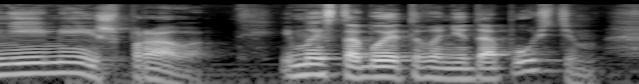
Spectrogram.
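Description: A man speaks in a plain, everyday voice at a fairly quick pace. His pitch is fairly high. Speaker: physics teacher. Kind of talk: lecture. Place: classroom. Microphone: lapel.

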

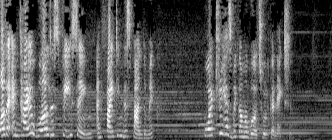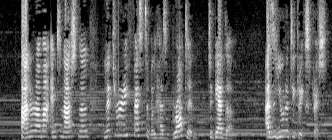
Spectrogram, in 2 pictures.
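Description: A woman with a high pitch uses a raised, projected voice and very wide pitch swings at a fairly quick pace, leaving long, frequent pauses. Clear music plays in the background. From India, West Bengal. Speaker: writer, poet and narrator. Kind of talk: festival introduction to camera. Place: home room. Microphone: phone near.

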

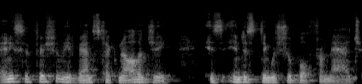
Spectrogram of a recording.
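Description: A man talks at a very fast pace, his fairly low voice somewhat breathy. The background is quiet. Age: 70s. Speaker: energy healing teacher. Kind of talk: interview. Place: home room. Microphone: webcam.

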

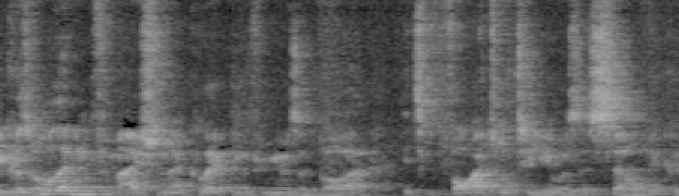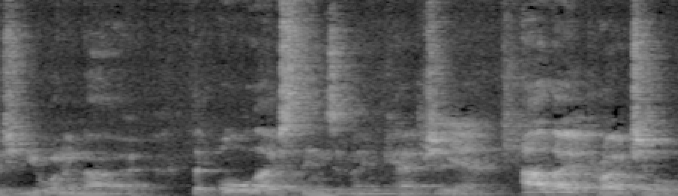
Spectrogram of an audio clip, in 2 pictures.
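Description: With an Australian accent and lively intonation, the speaker moves at a fairly quick pace amid light background noise and audible room echo. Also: man. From Tasmania, Australia. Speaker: real estate agent. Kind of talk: interview. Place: office.

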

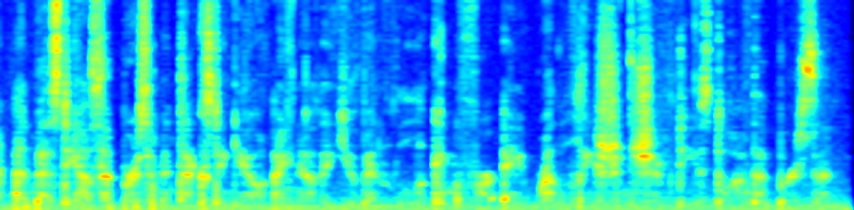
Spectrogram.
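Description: Amid loud background noise, a soft-spoken woman whispers at a very fast pace with hardly any pauses. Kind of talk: ASMR roleplay chat. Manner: soft intimate ASMR whisper. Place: home room.

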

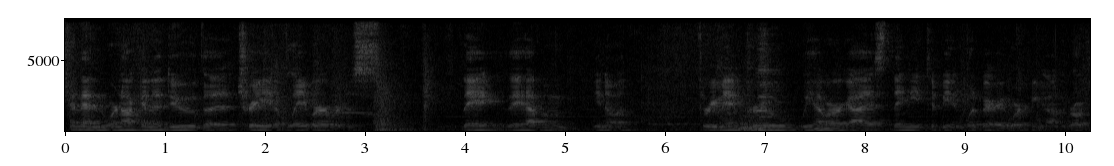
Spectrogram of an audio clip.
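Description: Background music is playing. A man talks amid audible room echo. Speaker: town manager giving report. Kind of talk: meeting report. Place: meeting room. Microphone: camera far.

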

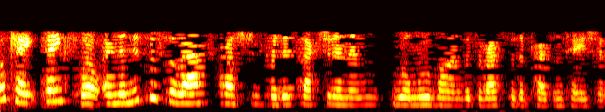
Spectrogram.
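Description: A woman with an unremarkable speaking voice talks at a fairly quick pace. Her pitch is fairly high and her intonation lively. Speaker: webinar moderator. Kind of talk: formal webinar moderation. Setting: webinar audio broadcast.

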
